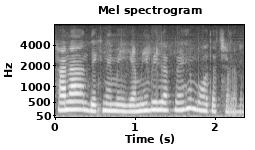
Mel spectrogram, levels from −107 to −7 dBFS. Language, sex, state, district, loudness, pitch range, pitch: Hindi, female, Chhattisgarh, Sukma, -15 LUFS, 205-245 Hz, 230 Hz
